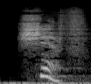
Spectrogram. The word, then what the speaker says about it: chef: 最后，字母组合 CH 还可以发 SH。我们来听一听。 Machine, a washing machine. SH, chef. He's a chef. Chicago. He lives in Chicago.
